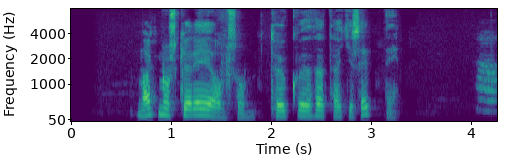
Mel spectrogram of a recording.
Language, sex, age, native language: Icelandic, male, 40-49, Icelandic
